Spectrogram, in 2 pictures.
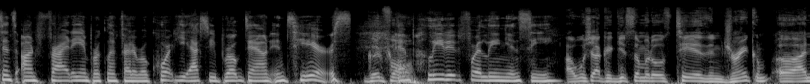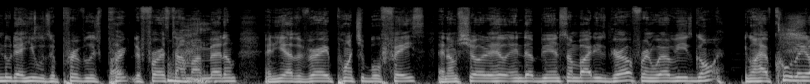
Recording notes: we opened up the phone lines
